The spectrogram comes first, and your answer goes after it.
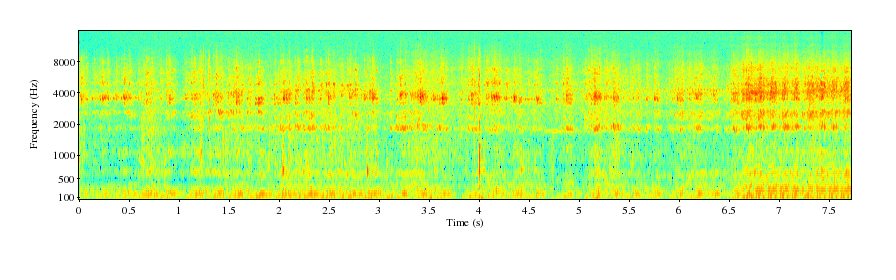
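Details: V8-swapped Dodge Dakota with eBay exhaust kit and Flowmaster muffler; deep loud burble rising and falling under throttle blips with a clean throaty exhaust note: healthy V8 revving.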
